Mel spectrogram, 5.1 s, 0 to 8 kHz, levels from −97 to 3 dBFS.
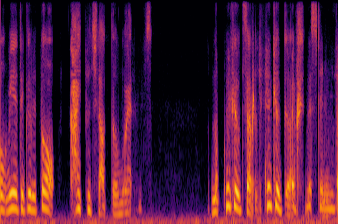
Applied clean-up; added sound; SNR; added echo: neural diffusion model UNIVERSE++.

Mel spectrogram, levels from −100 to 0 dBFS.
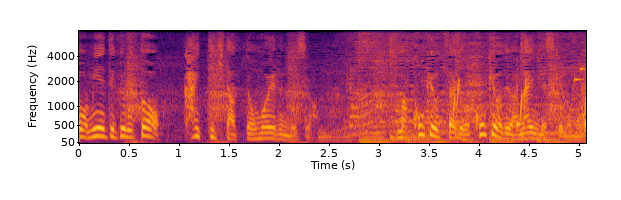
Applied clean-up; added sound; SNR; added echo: none; Breathing; 16 dB; none.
